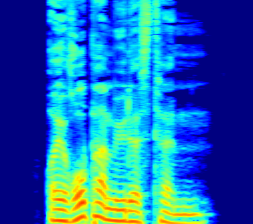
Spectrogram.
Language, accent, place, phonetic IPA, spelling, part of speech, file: German, Germany, Berlin, [ɔɪ̯ˈʁoːpaˌmyːdəstəm], europamüdestem, adjective, De-europamüdestem.ogg
- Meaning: strong dative masculine/neuter singular superlative degree of europamüde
